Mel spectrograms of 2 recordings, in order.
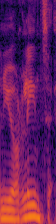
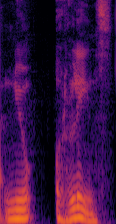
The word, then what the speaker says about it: New Orleans: Il nome va da sé che noi lo pronunciamo all'inglese o all'americana, New Orleans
